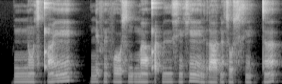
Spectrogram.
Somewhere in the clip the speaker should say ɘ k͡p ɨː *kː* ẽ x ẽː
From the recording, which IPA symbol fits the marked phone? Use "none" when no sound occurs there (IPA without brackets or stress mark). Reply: x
